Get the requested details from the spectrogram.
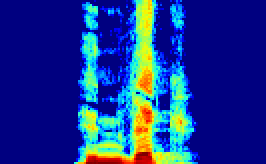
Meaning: A verbal prefix indicating movement away from the speaker
- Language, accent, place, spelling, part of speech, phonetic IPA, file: German, Germany, Berlin, hinweg-, prefix, [hɪnˈvɛk], De-hinweg-.ogg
